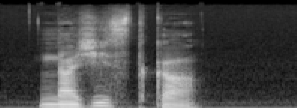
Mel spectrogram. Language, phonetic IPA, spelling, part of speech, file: Polish, [naˈʑistka], nazistka, noun, Pl-nazistka.ogg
